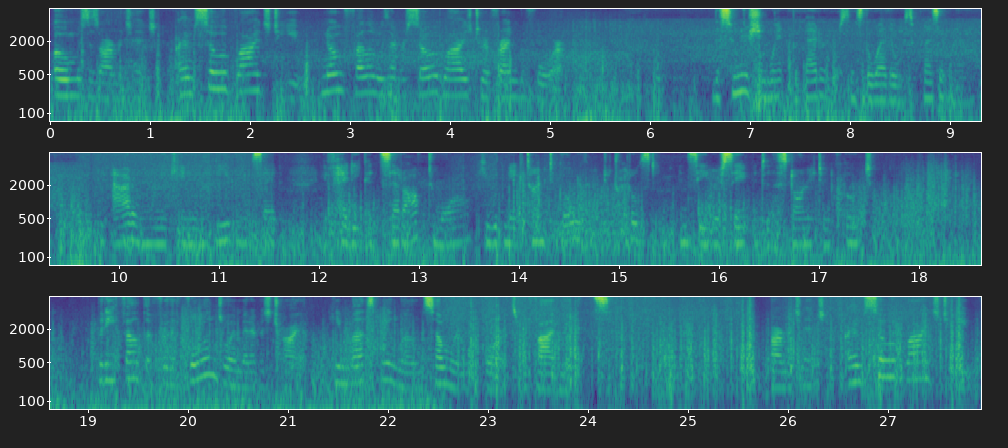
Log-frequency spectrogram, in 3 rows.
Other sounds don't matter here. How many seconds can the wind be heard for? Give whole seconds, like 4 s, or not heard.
28 s.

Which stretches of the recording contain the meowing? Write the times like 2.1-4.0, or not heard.
not heard.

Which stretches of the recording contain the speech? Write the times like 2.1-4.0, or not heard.
0.0-5.2, 6.6-17.6, 19.1-24.4, 25.8-27.8.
